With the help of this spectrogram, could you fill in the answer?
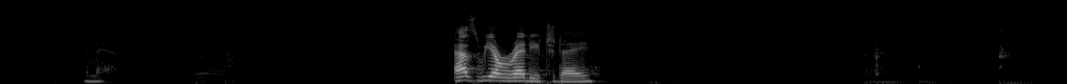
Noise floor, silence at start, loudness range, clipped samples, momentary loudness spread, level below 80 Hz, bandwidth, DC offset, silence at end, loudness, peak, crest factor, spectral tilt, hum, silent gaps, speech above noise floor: under -90 dBFS; 0.85 s; 11 LU; under 0.1%; 25 LU; -76 dBFS; 13.5 kHz; under 0.1%; 4.75 s; -32 LUFS; -12 dBFS; 28 dB; -5.5 dB/octave; none; 2.98-4.53 s; over 58 dB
